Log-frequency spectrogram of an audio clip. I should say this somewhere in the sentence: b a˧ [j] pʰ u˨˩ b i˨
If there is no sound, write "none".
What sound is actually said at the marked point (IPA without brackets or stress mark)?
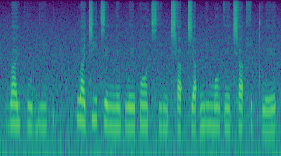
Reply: j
